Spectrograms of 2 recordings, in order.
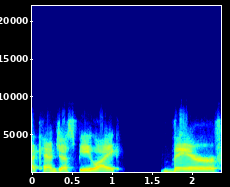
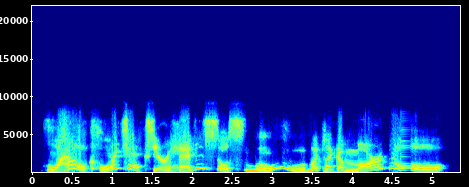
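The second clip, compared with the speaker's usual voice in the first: very slow, swooping, high sing-song drawl; 8 semitones higher than usual. Imagining Doofenshmirtz meeting Cortex, speaking as Doofenshmirtz voice. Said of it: "Doofenshmirtz is like".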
